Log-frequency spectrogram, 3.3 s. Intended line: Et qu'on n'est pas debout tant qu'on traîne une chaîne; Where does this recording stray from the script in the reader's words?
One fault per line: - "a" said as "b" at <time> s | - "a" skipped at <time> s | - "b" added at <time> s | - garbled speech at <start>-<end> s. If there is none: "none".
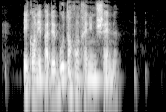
none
